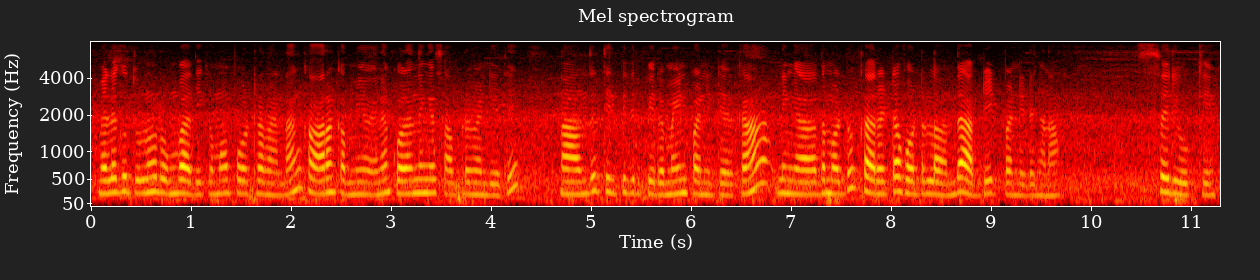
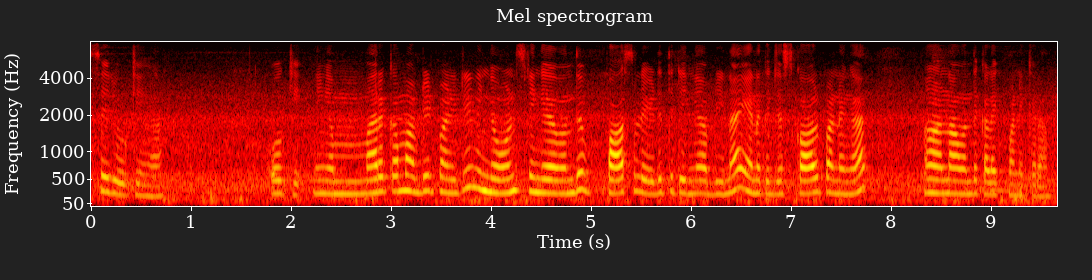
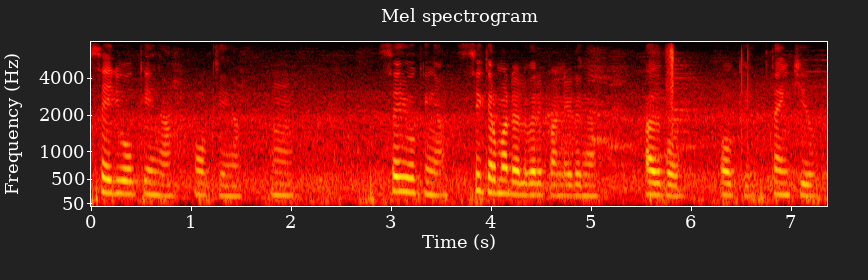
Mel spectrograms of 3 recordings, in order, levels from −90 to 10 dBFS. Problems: none marked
